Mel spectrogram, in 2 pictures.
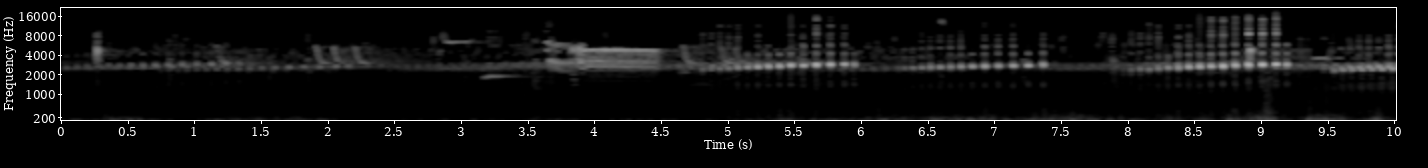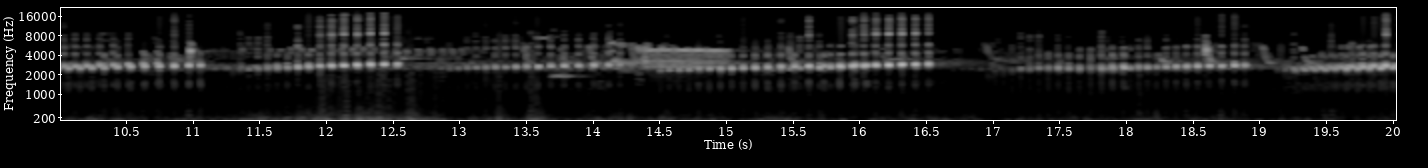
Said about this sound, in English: I introduce the piece, the whole show, with a recording of a real frog pond.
